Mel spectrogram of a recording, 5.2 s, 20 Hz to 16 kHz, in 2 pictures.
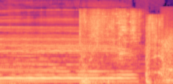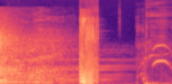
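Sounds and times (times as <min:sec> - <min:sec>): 
loud drawn-out fart: 0:00.2 - 0:00.6, 0:01.2 - 0:04.4.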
